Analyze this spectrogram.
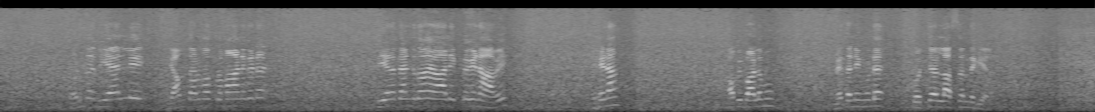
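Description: A young man talks with animation, close by.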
